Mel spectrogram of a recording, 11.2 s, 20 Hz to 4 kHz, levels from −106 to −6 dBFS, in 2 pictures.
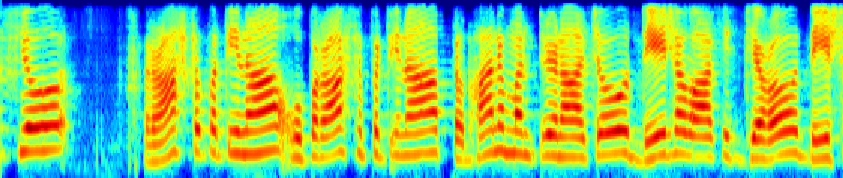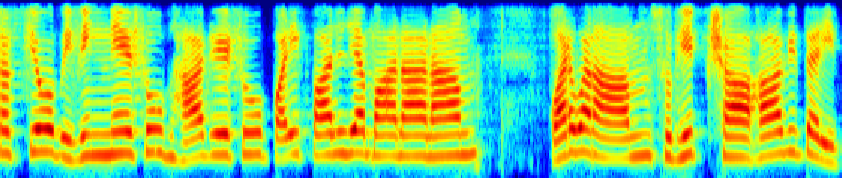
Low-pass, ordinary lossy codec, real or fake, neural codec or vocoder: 3.6 kHz; none; fake; codec, 16 kHz, 1 kbps, X-Codec, HuBERT features, trained on LibriSpeech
